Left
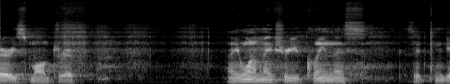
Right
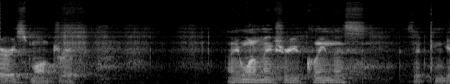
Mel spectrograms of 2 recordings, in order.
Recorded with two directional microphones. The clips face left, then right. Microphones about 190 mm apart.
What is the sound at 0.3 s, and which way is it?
Speech, 45° left (ahead or behind).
